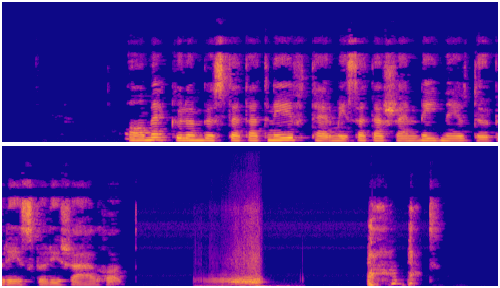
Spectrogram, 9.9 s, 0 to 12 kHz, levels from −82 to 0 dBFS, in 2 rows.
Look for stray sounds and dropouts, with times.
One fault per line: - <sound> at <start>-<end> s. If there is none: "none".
- squeak at 6.9-8.0 s
- cough at 8.6-9.2 s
